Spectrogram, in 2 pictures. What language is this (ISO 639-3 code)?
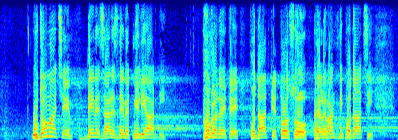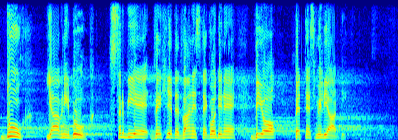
srp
